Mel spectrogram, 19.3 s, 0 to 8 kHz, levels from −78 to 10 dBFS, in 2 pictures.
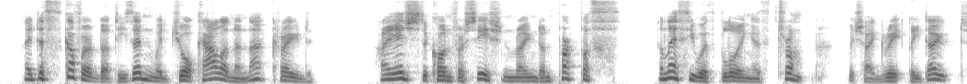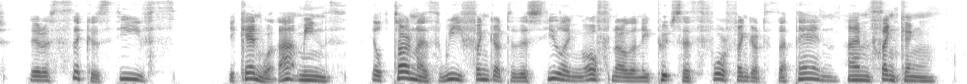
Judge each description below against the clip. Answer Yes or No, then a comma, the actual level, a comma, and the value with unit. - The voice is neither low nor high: Yes, medium, 150 Hz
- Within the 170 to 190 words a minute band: Yes, average, 175 wpm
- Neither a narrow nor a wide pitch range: No, wide, 6.6 semitones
